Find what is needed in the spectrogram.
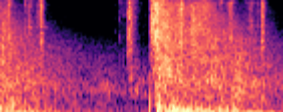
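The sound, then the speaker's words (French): Gunfire as fighters with their last ammunition open fire on furious grizzly bears in a forest: a dense, roaring wash of shots and blasts with one sharp, loud crack near the middle, continuous and noisy throughout. “Ouvrons le feu et faisons saigner ces hideuses brutes.”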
